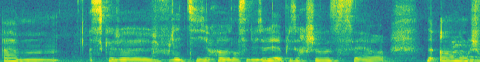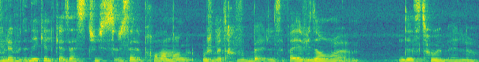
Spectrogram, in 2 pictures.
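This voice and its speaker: Soft-spoken and flat in intonation, a woman talks amid noticeable background noise and audible room echo. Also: fairly low pitch for a woman, moderate pace. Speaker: vlogger. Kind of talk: casual vlog talk to camera. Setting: in a car, then at home at night. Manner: halting, many hesitations.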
